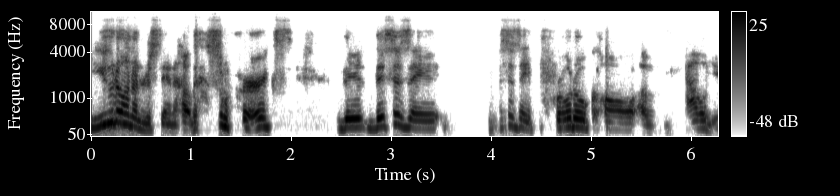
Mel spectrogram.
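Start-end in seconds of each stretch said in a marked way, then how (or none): 0.0-2.0 mild mock yell, with a laugh. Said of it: "I feel like I'm yelling at a wall going".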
